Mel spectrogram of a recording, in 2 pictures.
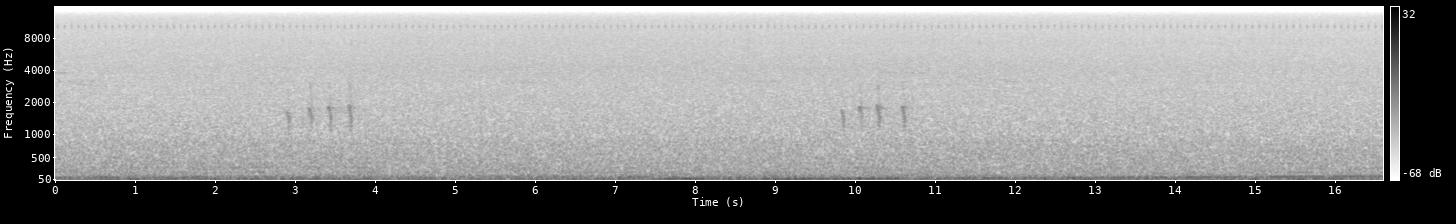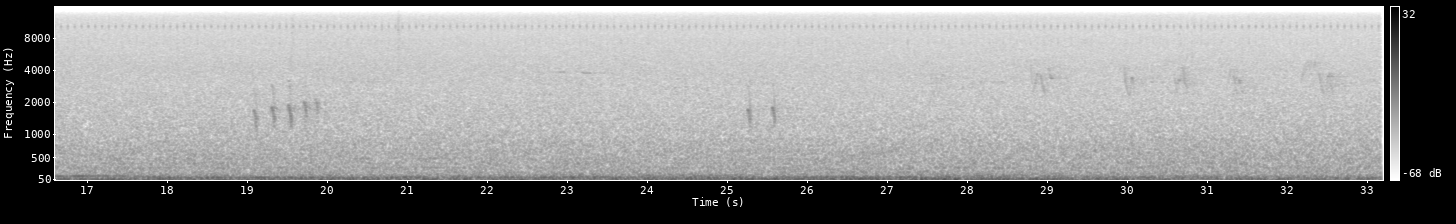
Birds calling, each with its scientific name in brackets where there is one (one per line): Red-eyed Vireo (Vireo olivaceus)
American Robin (Turdus migratorius)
